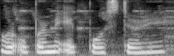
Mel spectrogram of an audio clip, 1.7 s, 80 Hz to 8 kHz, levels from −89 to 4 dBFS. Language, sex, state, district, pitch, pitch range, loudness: Hindi, female, Arunachal Pradesh, Papum Pare, 240 Hz, 225-250 Hz, -13 LUFS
